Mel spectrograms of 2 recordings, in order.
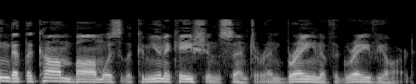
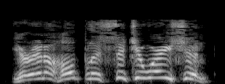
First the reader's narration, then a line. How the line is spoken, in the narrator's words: the juvies yell through their bullhorn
